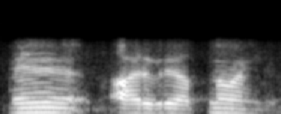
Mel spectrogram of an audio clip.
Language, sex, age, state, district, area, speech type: Telugu, male, 45-60, Andhra Pradesh, Kakinada, urban, conversation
